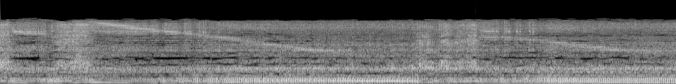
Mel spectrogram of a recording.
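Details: Mitsubishi Starion G54BT turbo engine running with no downpipe fitted, very loud raw rasping crackly exhaust note, turbo dumping straight out.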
